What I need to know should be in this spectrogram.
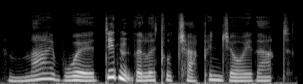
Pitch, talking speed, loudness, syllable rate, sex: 195 Hz, 180 wpm, -17 LUFS, 3.9 syllables/s, female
